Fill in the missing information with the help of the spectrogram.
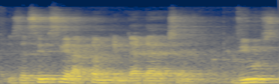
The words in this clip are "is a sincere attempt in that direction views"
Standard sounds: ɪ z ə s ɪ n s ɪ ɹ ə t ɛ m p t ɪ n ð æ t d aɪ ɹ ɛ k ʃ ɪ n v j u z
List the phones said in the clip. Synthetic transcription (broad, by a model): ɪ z ə s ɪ n s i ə t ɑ p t ɪ n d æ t d aɪ ɹ ɛ k ʃ ɪ n v j u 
